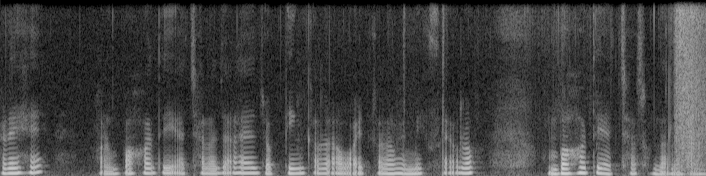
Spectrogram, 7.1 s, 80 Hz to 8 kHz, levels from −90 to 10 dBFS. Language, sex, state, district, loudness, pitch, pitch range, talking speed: Hindi, female, Goa, North and South Goa, -19 LUFS, 220 Hz, 210-235 Hz, 205 wpm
